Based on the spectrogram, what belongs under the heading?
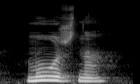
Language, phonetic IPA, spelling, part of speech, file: Ukrainian, [ˈmɔʒnɐ], можна, adjective, Uk-можна.ogg
- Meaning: 1. one can, one may 2. it is possible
